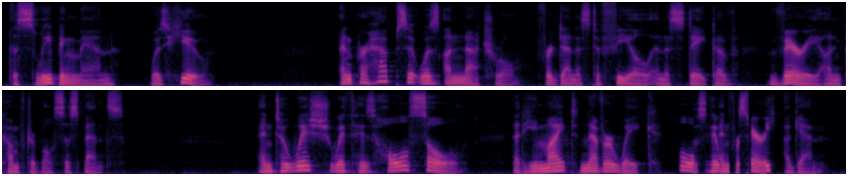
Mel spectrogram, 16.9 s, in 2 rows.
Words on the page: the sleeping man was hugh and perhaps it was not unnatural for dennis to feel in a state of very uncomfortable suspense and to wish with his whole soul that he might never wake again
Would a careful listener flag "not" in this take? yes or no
yes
